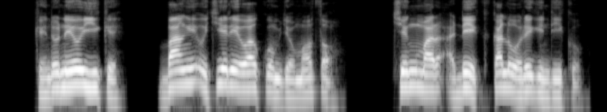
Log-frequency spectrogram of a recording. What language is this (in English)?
Luo (Kenya and Tanzania)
